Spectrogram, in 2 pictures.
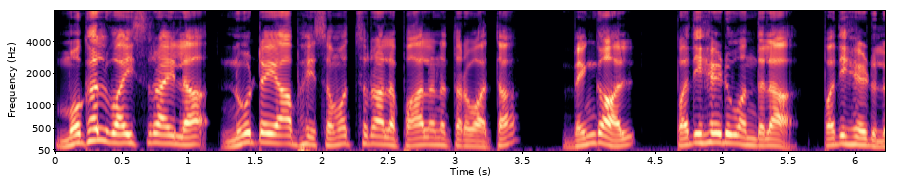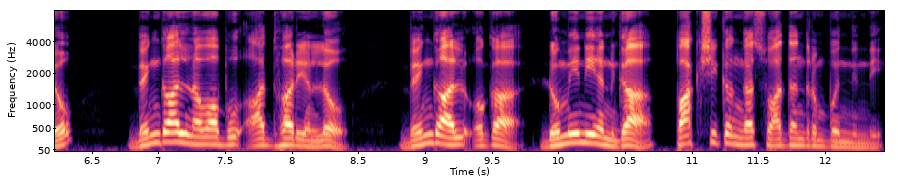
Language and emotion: Telugu, neutral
